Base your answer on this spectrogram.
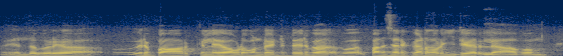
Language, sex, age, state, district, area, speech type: Malayalam, male, 18-30, Kerala, Malappuram, rural, spontaneous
